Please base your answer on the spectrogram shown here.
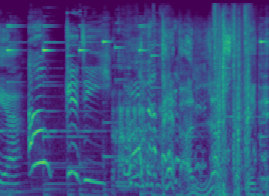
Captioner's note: laughing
